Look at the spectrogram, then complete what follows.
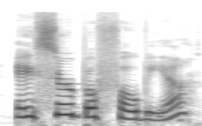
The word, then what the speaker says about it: acerbophobia: This next one has two different pronunciations and spellings depending on what book you're looking at. Acerbophobia or acerophobia.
